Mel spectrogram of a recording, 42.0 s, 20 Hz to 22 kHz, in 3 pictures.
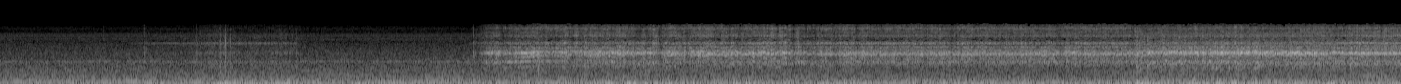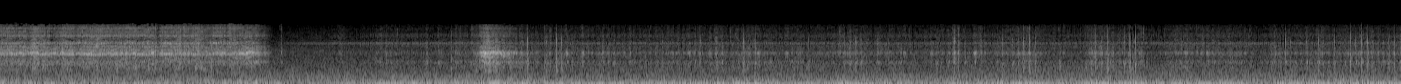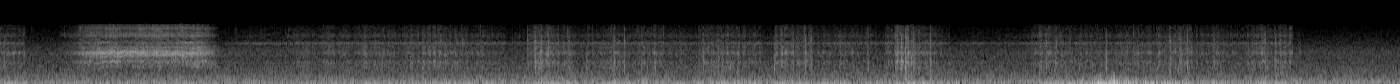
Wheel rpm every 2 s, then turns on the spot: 0, 10, 50, 110, 110, 110, 120, 120, 40, 20, 30, 30, 20, 20, 60, 20, 20, 20, 20, 20, 20.
18-28 30-42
